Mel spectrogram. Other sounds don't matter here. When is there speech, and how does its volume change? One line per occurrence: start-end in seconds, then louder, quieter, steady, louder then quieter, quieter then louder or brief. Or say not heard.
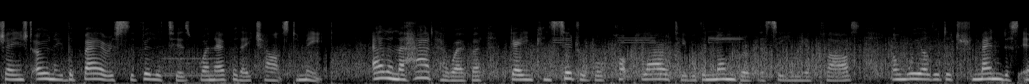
0.0-10.2 steady.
